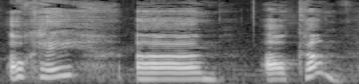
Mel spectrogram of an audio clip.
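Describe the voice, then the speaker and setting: A woman's voice: fairly high pitch, lively intonation, slow pace. A woman playing a hesitant, curious newcomer in audio drama dialogue. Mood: tentative.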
